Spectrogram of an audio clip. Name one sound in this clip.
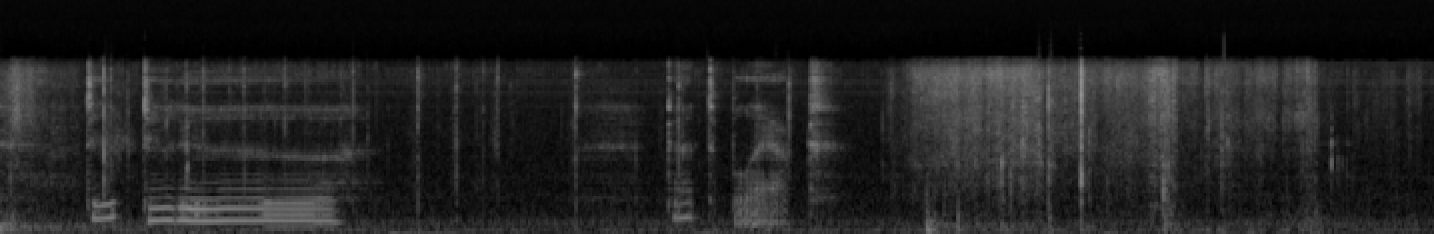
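Stiff paper pages rustle as they are leafed through close by.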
